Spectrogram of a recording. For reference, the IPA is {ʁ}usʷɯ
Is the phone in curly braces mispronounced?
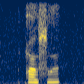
yes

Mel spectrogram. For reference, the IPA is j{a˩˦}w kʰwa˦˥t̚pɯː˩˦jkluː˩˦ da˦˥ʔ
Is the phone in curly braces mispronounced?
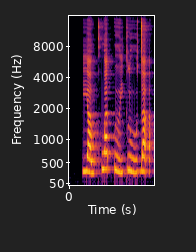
no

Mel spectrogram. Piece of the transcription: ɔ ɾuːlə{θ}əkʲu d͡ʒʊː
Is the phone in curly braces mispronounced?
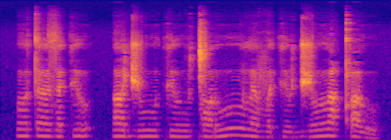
yes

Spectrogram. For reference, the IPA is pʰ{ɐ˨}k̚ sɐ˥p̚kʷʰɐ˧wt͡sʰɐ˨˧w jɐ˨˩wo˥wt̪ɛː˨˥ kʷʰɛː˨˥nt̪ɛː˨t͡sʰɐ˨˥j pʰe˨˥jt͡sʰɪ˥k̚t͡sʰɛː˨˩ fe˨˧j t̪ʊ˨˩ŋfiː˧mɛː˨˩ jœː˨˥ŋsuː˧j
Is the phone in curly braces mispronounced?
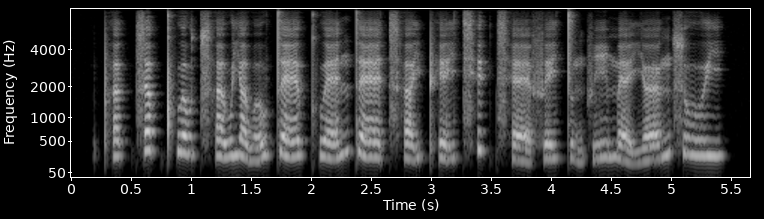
no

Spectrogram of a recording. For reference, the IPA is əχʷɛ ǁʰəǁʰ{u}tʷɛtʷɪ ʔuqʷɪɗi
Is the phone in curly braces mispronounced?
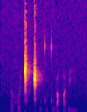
no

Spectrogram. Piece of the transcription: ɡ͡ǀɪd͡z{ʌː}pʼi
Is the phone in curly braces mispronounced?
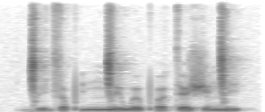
yes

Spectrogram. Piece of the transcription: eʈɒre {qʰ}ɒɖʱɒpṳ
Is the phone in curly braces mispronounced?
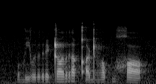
yes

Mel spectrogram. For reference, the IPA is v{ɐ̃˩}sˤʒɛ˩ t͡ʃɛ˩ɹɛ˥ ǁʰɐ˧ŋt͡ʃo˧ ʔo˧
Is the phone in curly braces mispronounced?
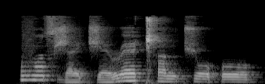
yes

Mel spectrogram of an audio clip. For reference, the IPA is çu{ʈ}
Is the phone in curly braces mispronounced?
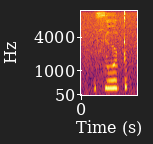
no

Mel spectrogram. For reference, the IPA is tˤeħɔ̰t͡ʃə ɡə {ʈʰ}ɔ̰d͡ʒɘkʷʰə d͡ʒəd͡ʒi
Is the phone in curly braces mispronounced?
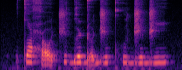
yes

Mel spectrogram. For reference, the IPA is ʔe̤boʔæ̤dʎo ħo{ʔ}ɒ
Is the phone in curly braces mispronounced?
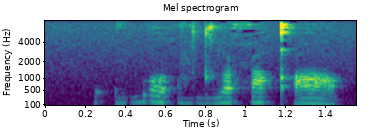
yes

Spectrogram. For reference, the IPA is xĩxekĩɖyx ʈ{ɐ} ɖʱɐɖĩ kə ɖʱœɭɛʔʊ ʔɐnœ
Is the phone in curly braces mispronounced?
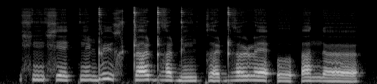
no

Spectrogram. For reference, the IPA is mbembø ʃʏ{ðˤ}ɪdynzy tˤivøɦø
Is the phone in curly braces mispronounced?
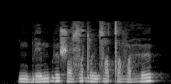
yes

